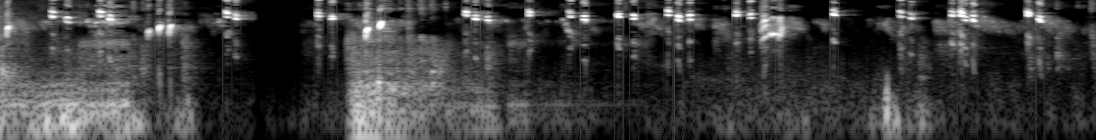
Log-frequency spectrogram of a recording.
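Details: Bitbita, the female European goldfinch call used to make the male sing, heard as a long stream of rapid, tinkling high chirps in twos and threes, with a few buzzier rising notes and brief rustling.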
